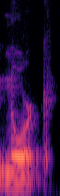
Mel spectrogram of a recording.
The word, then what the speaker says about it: Newark: Yeah, I just saw something where people in Newark they pronounce it Nork.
